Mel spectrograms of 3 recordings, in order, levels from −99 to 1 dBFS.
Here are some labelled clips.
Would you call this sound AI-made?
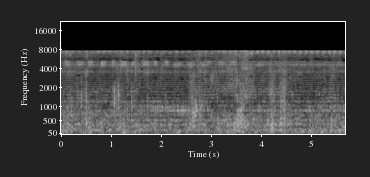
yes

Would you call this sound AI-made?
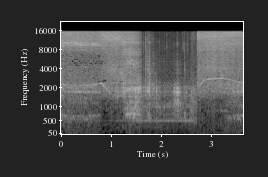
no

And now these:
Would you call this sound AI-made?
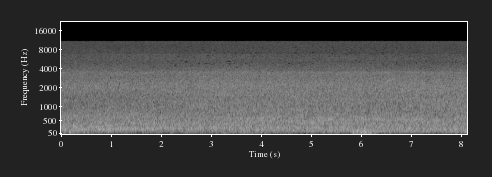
no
